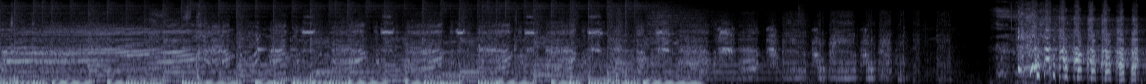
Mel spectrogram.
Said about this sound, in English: I can't even with those sound effects, though. They're so funny. The donkey. He just keeps braying.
